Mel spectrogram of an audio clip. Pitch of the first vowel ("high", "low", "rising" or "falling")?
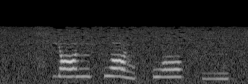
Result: high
